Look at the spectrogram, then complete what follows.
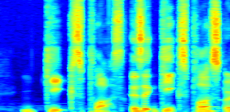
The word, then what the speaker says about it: GX Plus: Is Geeks Plus? Okay, why did these have an X? Fucking Zoomers, man. It can't be Geeks Plus.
